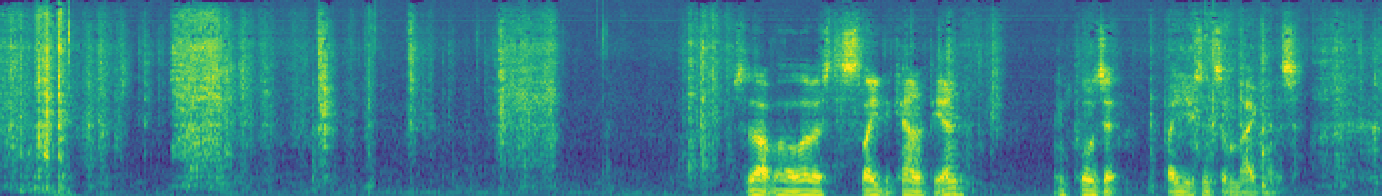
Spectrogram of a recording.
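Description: Stiff paper rustles and scrapes under hands.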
